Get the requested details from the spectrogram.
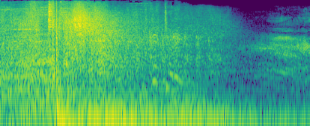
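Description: A deep explosion booms and rumbles away.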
